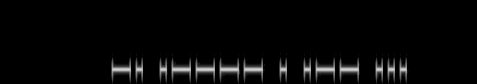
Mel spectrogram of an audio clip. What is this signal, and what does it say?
Morse code, heard as a keyed tone, about 20 wpm, 700 Hz. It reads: N1EWS
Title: USA Call Signs - 5 Characters - 4x Character Spacing - 20wpm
